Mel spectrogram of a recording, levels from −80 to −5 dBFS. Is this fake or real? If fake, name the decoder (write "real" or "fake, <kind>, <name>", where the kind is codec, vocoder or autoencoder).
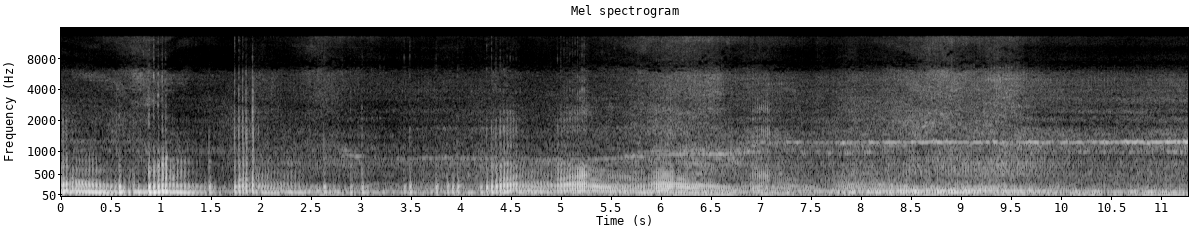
fake, vocoder, BigVGAN v2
